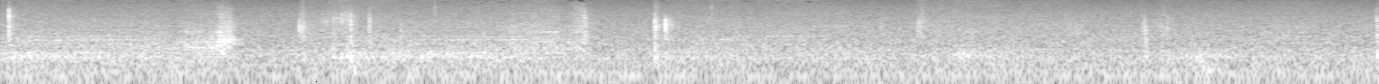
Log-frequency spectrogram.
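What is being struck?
Glossy coated paper magazine page.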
